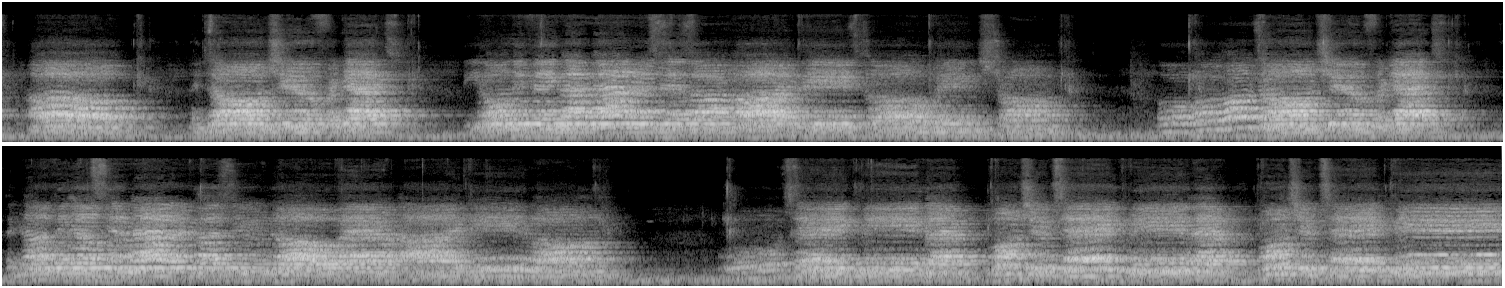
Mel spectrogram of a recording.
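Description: Mixed choir of teenage boys' and girls' voices singing, in phrases several seconds long separated by brief pauses.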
